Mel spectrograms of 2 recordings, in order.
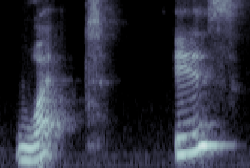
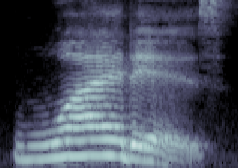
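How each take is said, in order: First: The T in 'what' is a clear T. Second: The T in 'what' sounds like a soft D. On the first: "Am I saying what is? Nope" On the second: "This T is going to change to a D sound in American English"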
